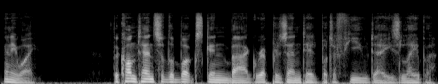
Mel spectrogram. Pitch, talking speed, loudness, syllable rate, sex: 95 Hz, 180 wpm, -20 LUFS, 5.9 syllables/s, male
